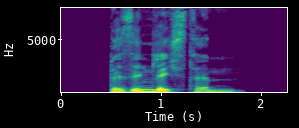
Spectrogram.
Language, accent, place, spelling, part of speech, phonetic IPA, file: German, Germany, Berlin, besinnlichstem, adjective, [bəˈzɪnlɪçstəm], De-besinnlichstem.ogg
- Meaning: strong dative masculine/neuter singular superlative degree of besinnlich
